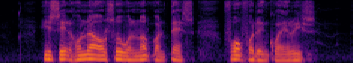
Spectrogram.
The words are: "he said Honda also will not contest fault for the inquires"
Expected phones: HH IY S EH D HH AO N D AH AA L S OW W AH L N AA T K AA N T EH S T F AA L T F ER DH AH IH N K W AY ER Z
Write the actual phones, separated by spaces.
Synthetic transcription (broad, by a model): HH IY S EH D HH AO N D AH AA L S OW W AH L N AA T K AA N T EH S T F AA T F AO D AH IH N K W AY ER S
